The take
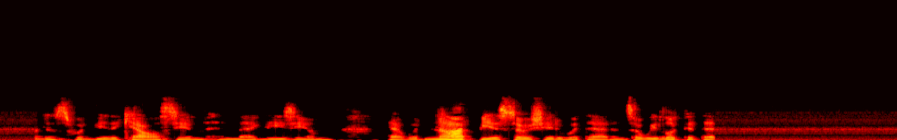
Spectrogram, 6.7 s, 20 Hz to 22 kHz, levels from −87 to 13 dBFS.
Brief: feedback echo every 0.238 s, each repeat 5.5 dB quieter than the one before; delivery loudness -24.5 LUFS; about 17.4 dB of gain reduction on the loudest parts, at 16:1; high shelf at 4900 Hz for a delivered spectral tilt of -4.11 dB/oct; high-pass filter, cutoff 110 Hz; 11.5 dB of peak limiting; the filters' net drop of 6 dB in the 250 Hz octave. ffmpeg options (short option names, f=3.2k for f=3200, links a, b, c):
-af "highpass=110,equalizer=f=250:t=o:g=-8,highshelf=f=4.9k:g=5,acompressor=threshold=-31dB:ratio=16,alimiter=level_in=6dB:limit=-24dB:level=0:latency=1,volume=-6dB,aecho=1:1:238|476|714|952|1190|1428|1666:0.531|0.281|0.149|0.079|0.0419|0.0222|0.0118,volume=15dB"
